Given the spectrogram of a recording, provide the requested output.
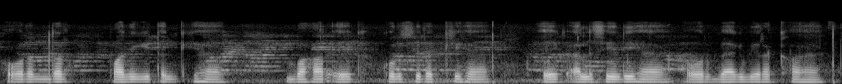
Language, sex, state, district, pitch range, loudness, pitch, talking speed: Hindi, male, Uttar Pradesh, Saharanpur, 115-125 Hz, -21 LUFS, 120 Hz, 135 wpm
